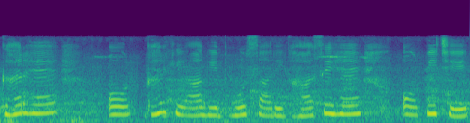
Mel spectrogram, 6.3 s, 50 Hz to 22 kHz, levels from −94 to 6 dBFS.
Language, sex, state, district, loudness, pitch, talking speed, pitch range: Hindi, female, Haryana, Jhajjar, -14 LUFS, 255 Hz, 115 wpm, 230-275 Hz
